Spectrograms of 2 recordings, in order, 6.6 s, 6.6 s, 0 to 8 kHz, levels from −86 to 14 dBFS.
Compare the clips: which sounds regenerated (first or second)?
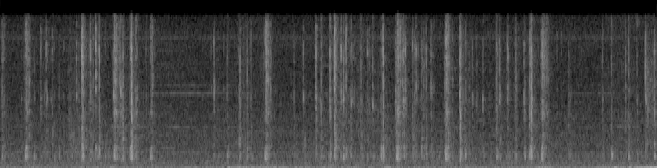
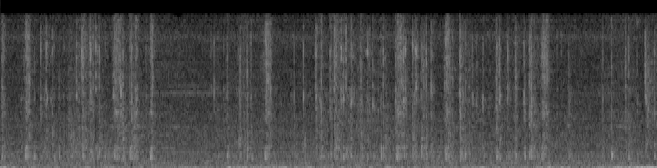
second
